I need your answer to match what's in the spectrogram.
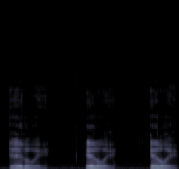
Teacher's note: starting with the short i sound then getting a fast d sound and a schwa and then finishing with that long eye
